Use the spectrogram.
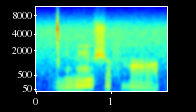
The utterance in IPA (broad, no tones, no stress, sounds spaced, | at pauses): ɡ͡ǀ ɛ̃ ð ɛ̃ l ʃ ʌ f ɦ ɑ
